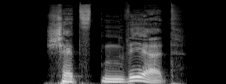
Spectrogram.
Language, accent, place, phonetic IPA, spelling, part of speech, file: German, Germany, Berlin, [ˌʃɛt͡stn̩ ˈaɪ̯n], schätzten ein, verb, De-schätzten ein.ogg
- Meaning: inflection of einschätzen: 1. first/third-person plural preterite 2. first/third-person plural subjunctive II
